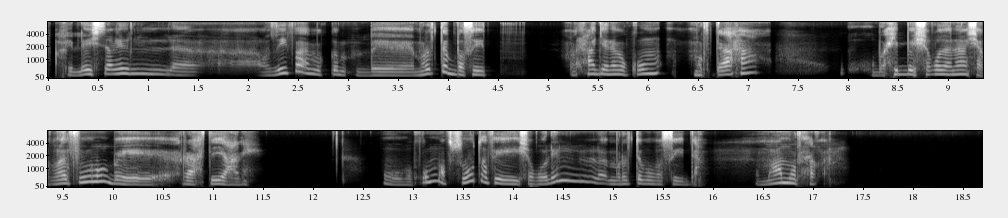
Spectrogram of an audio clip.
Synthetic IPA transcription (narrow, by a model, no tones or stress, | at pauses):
ʔaxalːiːʃt̪aɣi | wɑzˤiːfabimʊɾˤɑt̪ːabbɑsˤiːt̪̚ˤ | muħaːd͡ʒːaʔanabakuːn | mʊɾˤt̪aːħa | wibaħɪbːaʃːuɣlʔanaʃaɣːaːlfibiɾˤɑːħt̪ijaʕni | wibakuːnmɑbsˤuːt̪ˤɑfiʃʊɣuːlilmʊɾˤɑt̪ːababɑsˤiːt̪̚d̪a | wimamʊɾħɑqa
